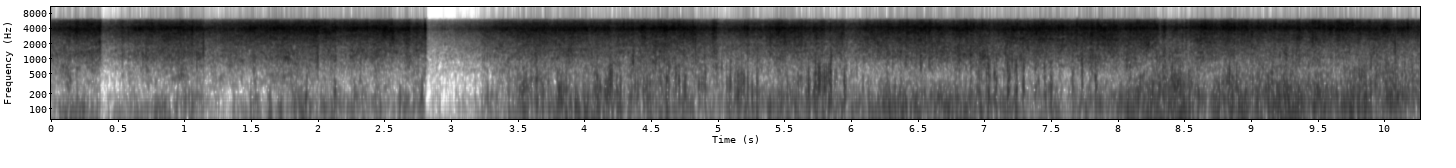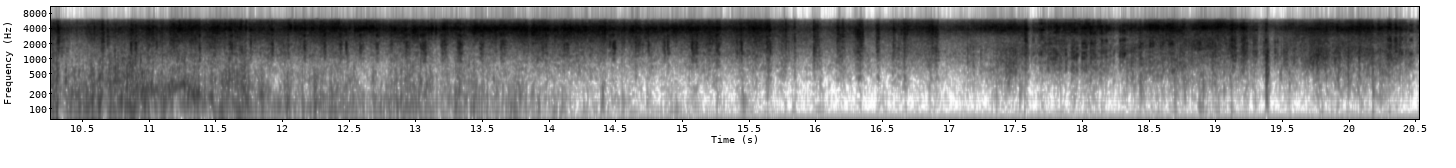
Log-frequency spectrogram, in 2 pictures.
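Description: Skis sliding fast over a snowy ski track with wind buffeting the microphone, a continuous hiss and rumble. The rumble drops out briefly about three seconds in, and in the second half a fast rattling patter comes through.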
